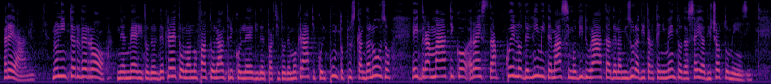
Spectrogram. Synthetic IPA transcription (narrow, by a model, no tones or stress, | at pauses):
reaːli | nonint̪erverːɔnelmɛːɾit̪od̪eld̪ekɾɛːt̪oloanːofat̪ːolealt̪ɾikolːɛːɡid̪elpart̪iːt̪od̪emokɾaːt̪ikoilpunt̪opjuskand̪aloːzo | ed̪ɾamːaːt̪ikorɛst̪akwelːod̪elːiːmit̪emasːimod̪id̪uɾaːt̪ad̪elːamizuːɾad̪it̪ɾat̪ːeniment̪od̪asɛjad̪it͡ʃɔt̪ːomeːzi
